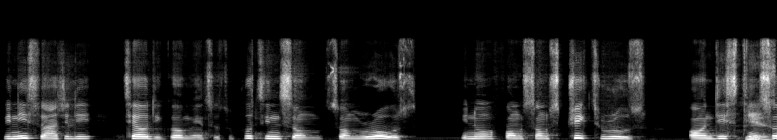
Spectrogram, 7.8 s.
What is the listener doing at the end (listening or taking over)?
listening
